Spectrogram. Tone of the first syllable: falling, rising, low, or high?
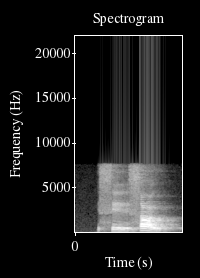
low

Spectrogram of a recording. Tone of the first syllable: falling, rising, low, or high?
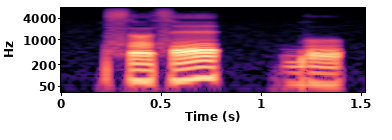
low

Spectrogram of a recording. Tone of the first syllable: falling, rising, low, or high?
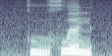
low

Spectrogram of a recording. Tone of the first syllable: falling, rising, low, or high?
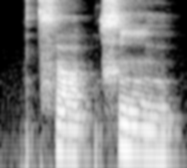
low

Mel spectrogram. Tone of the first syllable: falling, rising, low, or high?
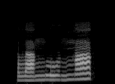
rising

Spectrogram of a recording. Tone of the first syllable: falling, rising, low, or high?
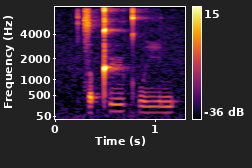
low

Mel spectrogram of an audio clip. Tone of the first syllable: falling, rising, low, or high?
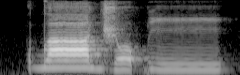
high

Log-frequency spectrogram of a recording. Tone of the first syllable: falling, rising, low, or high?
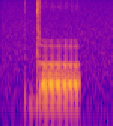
low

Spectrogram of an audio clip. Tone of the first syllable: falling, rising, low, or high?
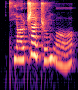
rising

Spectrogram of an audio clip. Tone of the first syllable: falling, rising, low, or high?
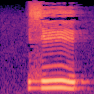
high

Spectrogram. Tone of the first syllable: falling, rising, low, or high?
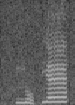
low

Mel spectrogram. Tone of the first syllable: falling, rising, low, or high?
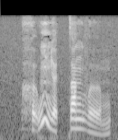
rising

